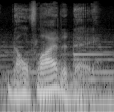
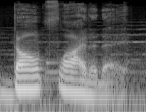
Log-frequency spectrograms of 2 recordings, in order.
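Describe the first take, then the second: First: It is said somewhat louder than before. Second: It is said loudly, almost yelled.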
